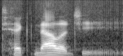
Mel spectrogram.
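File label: "Tech", male; VOICE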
